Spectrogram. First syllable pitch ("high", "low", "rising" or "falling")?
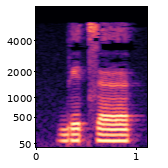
high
